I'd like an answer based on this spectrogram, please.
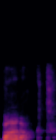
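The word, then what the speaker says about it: beannacht: something in particular i'd recommend a poem called banacht it's a that's an irish word for blessing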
